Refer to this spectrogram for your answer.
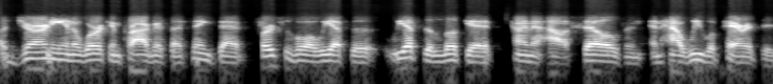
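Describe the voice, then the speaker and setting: A man with a New York accent, fairly low in pitch, at a moderate pace. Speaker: author and father. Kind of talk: interview.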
